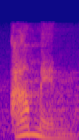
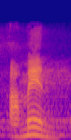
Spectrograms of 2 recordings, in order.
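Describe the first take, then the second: First: The stress is on the first syllable. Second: The stress is on the last syllable. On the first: "quítale la tilde al amén, quítale el acento" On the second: "la verdadera espiritualidad no es amén"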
